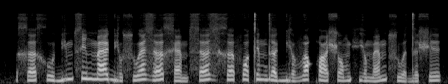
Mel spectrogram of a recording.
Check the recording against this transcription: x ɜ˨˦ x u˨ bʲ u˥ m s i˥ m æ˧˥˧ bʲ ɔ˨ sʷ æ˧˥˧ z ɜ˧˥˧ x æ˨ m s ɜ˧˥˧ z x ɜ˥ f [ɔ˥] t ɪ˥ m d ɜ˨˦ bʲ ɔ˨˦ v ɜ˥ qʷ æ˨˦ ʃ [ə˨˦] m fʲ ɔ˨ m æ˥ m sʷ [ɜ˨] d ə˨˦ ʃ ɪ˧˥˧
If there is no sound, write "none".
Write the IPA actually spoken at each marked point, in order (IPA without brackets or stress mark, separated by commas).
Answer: ɔ˥, ɔ˨˦, ɜ˨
